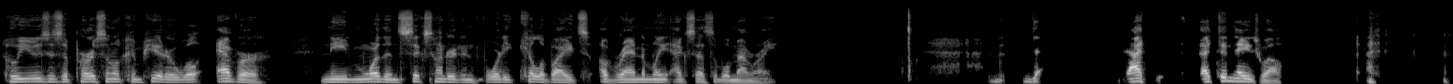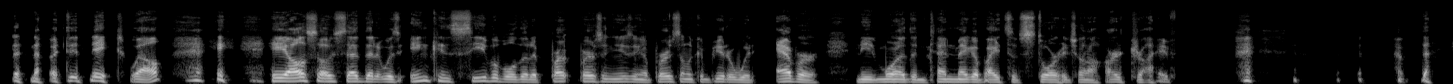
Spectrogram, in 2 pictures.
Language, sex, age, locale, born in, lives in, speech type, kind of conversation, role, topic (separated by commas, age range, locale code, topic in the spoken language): English, male, 65-69, en-US, United States, United States, conversation, unstructured, none, What are your first impressions of the AI features on your phone or laptop?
